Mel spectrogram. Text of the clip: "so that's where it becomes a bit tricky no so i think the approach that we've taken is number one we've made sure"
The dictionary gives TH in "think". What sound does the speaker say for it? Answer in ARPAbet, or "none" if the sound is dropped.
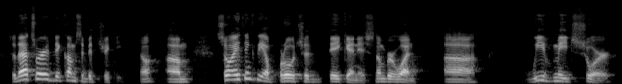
TH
